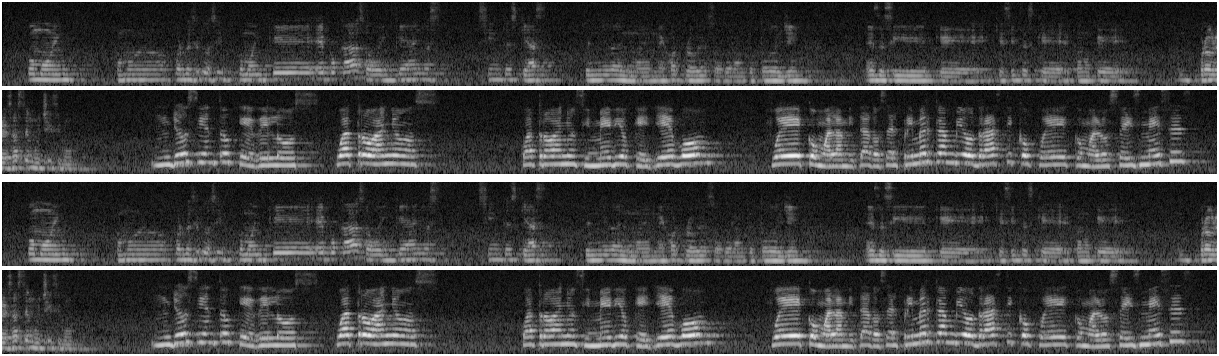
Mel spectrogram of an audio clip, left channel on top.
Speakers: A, on the right; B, on the left.
A: como en, como, por decirlo así, como en qué épocas o en qué años sientes que has tenido el me- mejor progreso durante todo el gym. Es decir, que, que sientes que como que mm, progresaste muchísimo.
B: Mm, Yo siento que de los cuatro años, cuatro años y medio que llevo, fue como a la mitad. O sea, el primer cambio drástico fue como a los seis meses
